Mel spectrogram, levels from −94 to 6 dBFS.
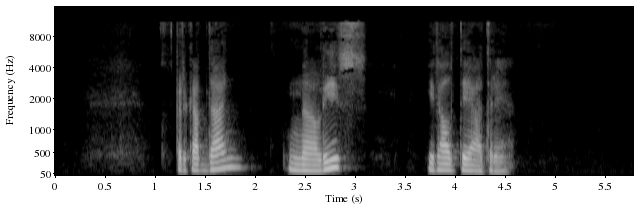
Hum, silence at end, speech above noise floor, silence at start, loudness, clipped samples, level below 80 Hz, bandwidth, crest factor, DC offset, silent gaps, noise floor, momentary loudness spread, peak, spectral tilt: none; 1.25 s; 58 dB; 1.2 s; -28 LUFS; under 0.1%; -66 dBFS; 11.5 kHz; 22 dB; under 0.1%; none; -84 dBFS; 12 LU; -8 dBFS; -6.5 dB/octave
